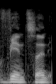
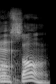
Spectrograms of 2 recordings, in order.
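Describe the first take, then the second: First: The name is pronounced the English way. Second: The name is pronounced the French way. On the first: The speaker calls it wrong. "his name's not Vincent" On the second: The speaker calls it right. "this guy's actually French ... it's Vincent"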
